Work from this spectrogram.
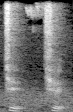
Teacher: There is a stop at the beginning and a fricative manner at the end of the sound. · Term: affricate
